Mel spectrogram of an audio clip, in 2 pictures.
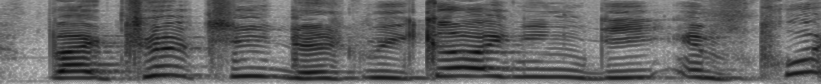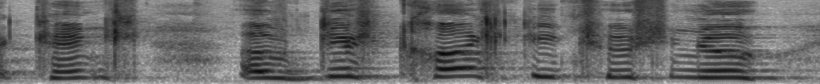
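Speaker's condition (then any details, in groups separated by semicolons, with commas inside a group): Cerebral palsy; brain damage at birth, affects movement and handwriting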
